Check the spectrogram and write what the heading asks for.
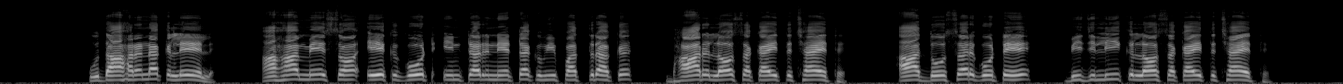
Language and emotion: Maithili, neutral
